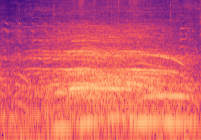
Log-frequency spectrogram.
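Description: A motor vehicle passing on the street, its engine note swelling in about a second in and sliding down in pitch as it goes by near the end.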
